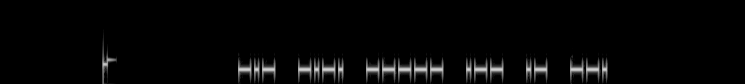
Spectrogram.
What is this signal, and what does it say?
Morse code, heard as a keyed tone, about 32 wpm, spaced as for 22 wpm, 700 Hz. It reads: KC0WAG
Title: USA Call Signs - 6 Characters - 2x Character Spacing - 30wpm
